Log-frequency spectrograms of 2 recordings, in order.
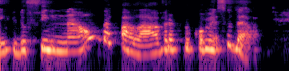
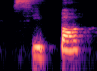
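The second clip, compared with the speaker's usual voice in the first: "cipó" with a punched, louder final PÓ; last syllable stressed; 3 semitones higher, 5 dB louder than usual. Shown as a demonstration. Teacher showing oxytone words, final PÓ of "cipó" stressed. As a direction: hit the PÓ of "cipó". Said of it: "quando é a última mais forte".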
